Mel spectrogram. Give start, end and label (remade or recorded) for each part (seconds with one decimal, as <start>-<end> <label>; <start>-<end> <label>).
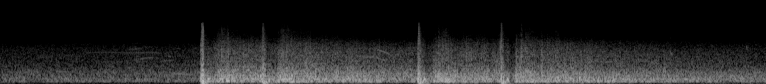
0.0-1.1 recorded; 1.1-1.9 remade; 1.9-4.7 recorded; 4.7-5.3 remade; 5.3-7.7 recorded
